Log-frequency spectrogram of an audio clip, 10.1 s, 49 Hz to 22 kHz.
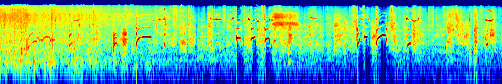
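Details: Siberian Husky yearlings with a six-year-old adult on a spring run in 2011: scattered high, whistled whines and yelps, rising and falling, over outdoor rustling and panting.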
